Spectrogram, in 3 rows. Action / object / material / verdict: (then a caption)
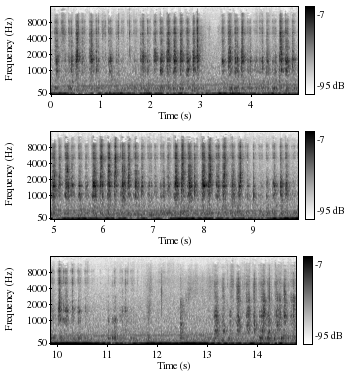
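scrape / wax-coated paper scratch card scraped with a wooden stylus / coated paper / none. A wooden stylus scratches a moon shape into a flat black wax-coated paper scratch art card with short, quick strokes. The result is a rapid, steady run of dry, bright rasping scrapes, broken by brief pauses near 3 and 11 seconds, over a faint low hum.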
